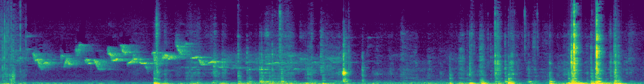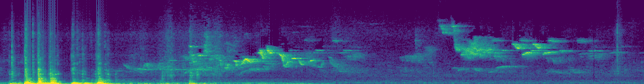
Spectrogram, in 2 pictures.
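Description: Small songbirds chirping, once near the start and again in the last few seconds, with a run of irregular knocks and clatters in between that is loudest a little past the middle.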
